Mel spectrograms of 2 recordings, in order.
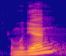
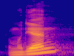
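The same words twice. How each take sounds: Both takes have the same delivery.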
